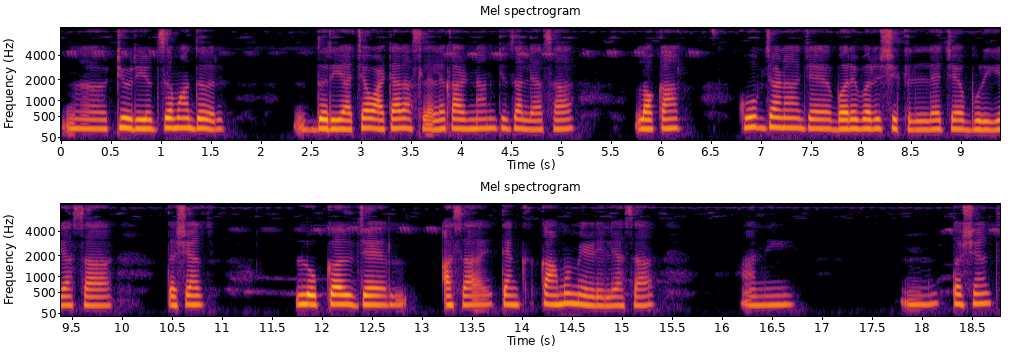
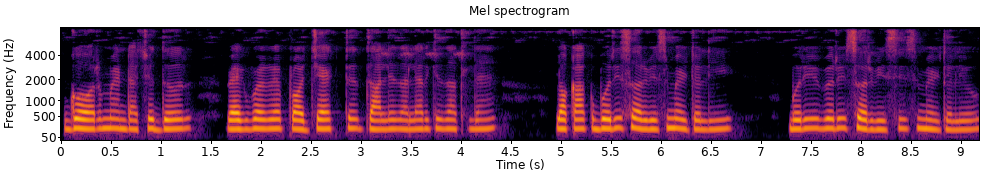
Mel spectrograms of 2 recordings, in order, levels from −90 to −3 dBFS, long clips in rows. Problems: background sounds at intervals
